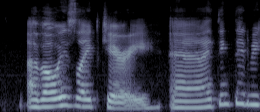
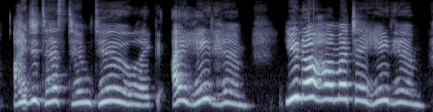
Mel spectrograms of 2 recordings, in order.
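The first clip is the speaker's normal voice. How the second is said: high, loud mocking whine; mocking Nicole; 11 semitones higher, 8 dB louder than usual. Nicole hating EJ, mocked high and loud. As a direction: whine it out, much higher and louder, sending her up. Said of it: "And she's like".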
